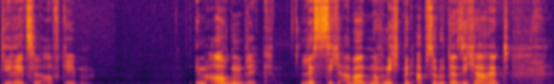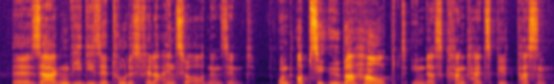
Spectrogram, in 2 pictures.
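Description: An actor in a radio play as an evasive government spokesman, speaking in a measured, bureaucratic, placating way. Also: on the low side, fairly bright tone, dry recording, clean studio sound. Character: evasive, appeasing male government spokesman playing down a crisis. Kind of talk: radio play acting as a panel discussion guest.

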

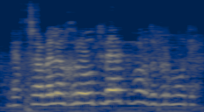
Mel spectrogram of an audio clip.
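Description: A very high-pitched young girl acted by a woman in a radio adventure play. She is spirited, anxious and exclamatory. The recording is a slightly dull 1980s broadcast. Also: a little fast, slight background noise, close to an everyday voice. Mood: curious, concerned. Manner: excitable, exclamatory. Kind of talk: 1980s school radio drama acting in Dutch.

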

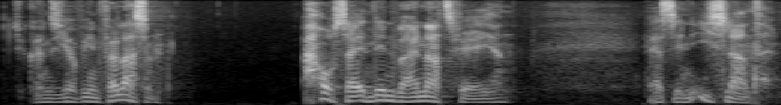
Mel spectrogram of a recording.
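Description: A sardonic, husky police interrogator. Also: male voice, on the low side, fairly quick. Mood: menacing. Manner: calm, mocking, turning menacing. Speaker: police officer. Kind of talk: radio play acting.

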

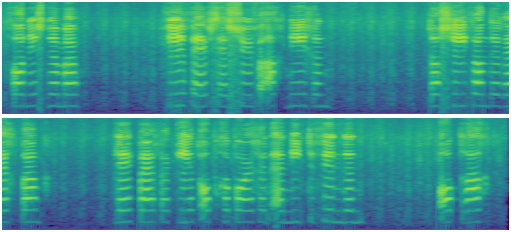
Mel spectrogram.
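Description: Very high, monotone computer. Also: female voice, measured pace, long pauses, a little hiss or hum, low-quality recording. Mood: mechanical, emotionless. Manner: staccato, mechanical, monotone. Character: emotionless female computer voice reciting punch-card records. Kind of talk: radio drama, mechanical data read-out.

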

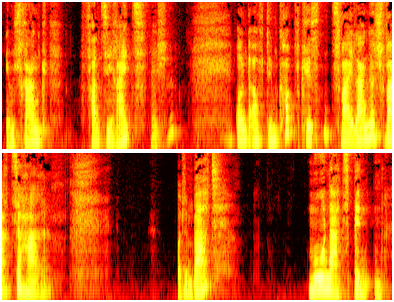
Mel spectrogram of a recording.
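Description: An actor playing an earnest, troubled man under suspicion in a radio drama, with a husky voice and insistent delivery. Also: on the high side, very animated, takes it slowly, long pauses, exaggerated voice. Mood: worried, earnest.

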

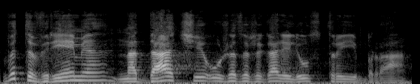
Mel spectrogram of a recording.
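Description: A man, an actor reading a literary short story in an expressive, theatrical narrating style. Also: mid-range voice, moderate pace. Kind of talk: dramatic literary narration with acted dialogue.

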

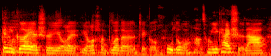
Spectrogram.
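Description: A woman's voice: on the low side, fairly quick, a bit bright. A woman hosting a casual chat, talking in a chatty way and often echoing and agreeing with others. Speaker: host of a radio drama cast chat. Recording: background music. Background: music.

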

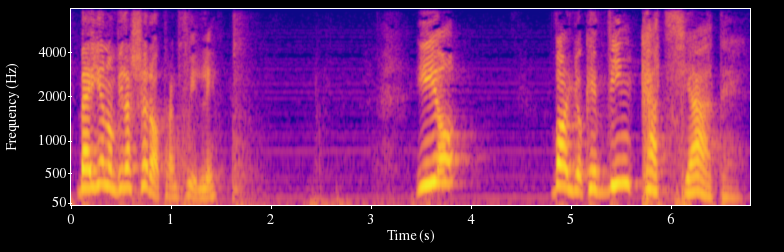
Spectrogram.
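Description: A woman reciting a dramatic theatrical monologue in an impassioned, emphatic way, with deliberate pauses. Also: high-pitched, sing-song.

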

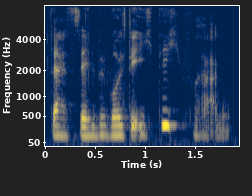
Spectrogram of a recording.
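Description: A woman's voice: low-pitched, sing-song, measured pace, creaky, mellow, slightly rough, full character voice. A woman acting in a German radio play as a poised, guarded and subtly teasing lady, politely questioning.

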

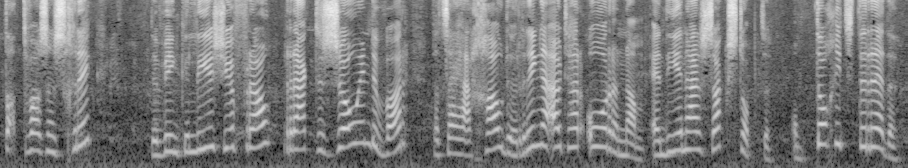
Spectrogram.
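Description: A woman reading a fairy tale as an expressive storyteller, with dramatic, deliberate phrasing. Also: high-pitched.

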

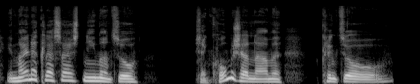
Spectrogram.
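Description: Man voicing a shy young girl, pitched up high. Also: expressive, moderate pace, warm tone, dry recording, studio quality, lightly acted. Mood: timid, curious. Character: shy ten-year-old girl, candid and a little sulky. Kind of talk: audiobook character dialogue.

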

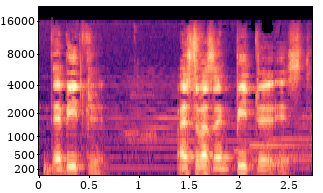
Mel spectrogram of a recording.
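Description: A man's voice: lowish voice, animated, normal speed, music in the background, natural voice. An actor playing a Soviet militia officer in a noir radio drama, dry and teasing in his delivery. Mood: dry, needling.

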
